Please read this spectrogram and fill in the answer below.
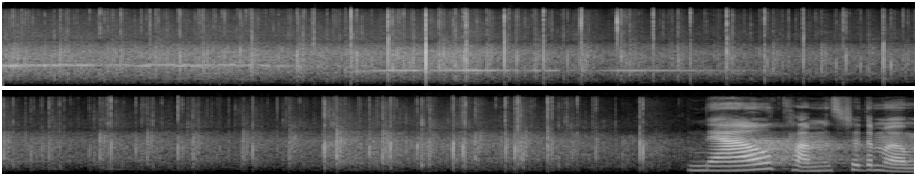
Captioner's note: cheers and Applause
